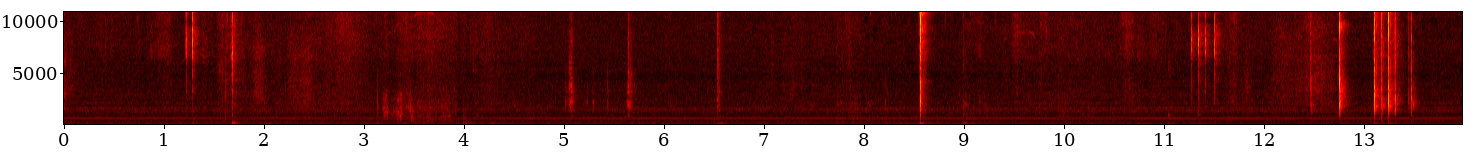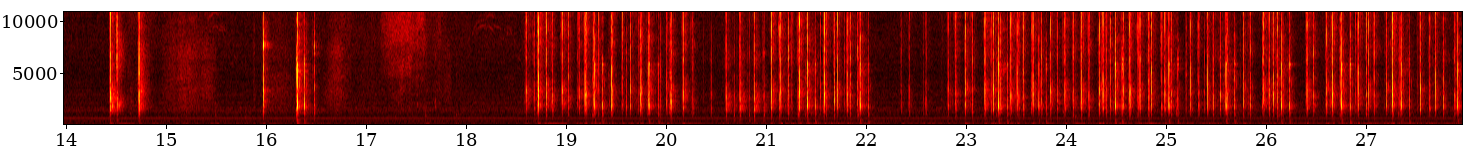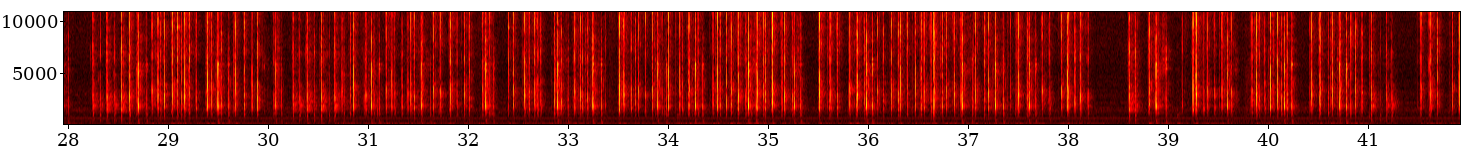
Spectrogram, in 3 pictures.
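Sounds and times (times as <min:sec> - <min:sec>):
mechanical keyboard typing: 0:12.8 - 0:13.6, 0:14.4 - 0:14.8, 0:16.0 - 0:16.6, 0:18.6 - 0:41.9.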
